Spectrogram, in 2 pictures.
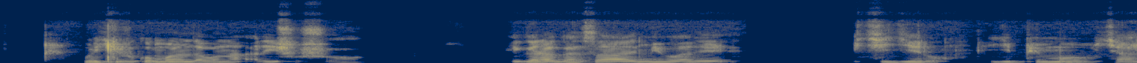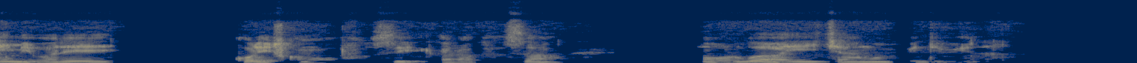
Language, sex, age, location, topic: Kinyarwanda, male, 25-35, Huye, health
